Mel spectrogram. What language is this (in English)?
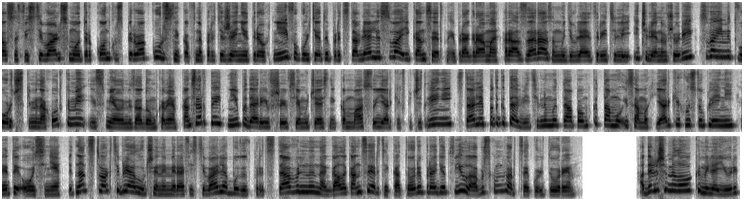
Russian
